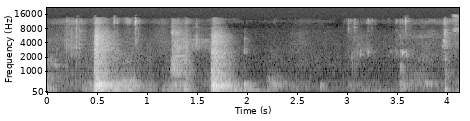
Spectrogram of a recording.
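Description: Two short bursts of a person's voice, a brief sound about half a second in and a longer one falling in pitch a second later, then quiet room tone with a few faint small ticks.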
